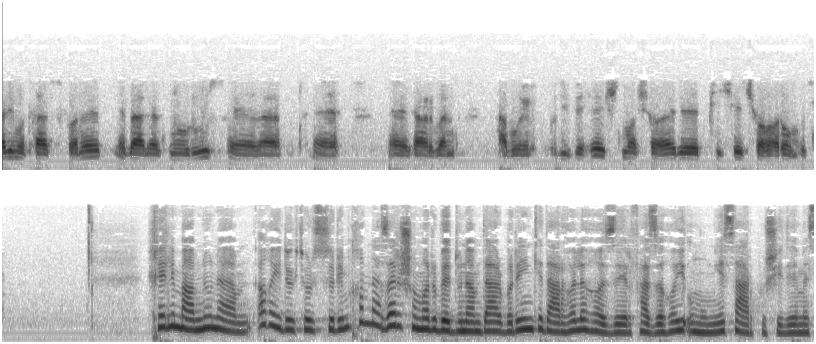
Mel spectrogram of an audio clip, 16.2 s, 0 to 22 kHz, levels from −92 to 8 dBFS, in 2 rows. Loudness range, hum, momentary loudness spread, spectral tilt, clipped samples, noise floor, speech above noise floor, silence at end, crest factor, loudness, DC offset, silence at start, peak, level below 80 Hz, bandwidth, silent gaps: 6 LU; 50 Hz at -60 dBFS; 11 LU; -5.5 dB/octave; under 0.1%; -55 dBFS; 36 dB; 0 s; 18 dB; -20 LUFS; under 0.1%; 0 s; -2 dBFS; -58 dBFS; 11.5 kHz; none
